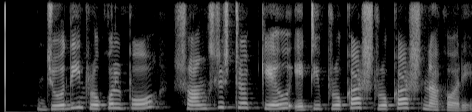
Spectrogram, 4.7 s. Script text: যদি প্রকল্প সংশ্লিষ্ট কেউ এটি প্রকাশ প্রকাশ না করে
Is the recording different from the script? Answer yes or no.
no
